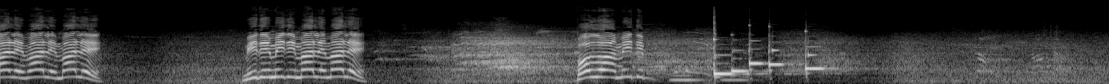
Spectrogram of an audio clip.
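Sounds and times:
murmur of large hall: 0.0s - 11.0s.

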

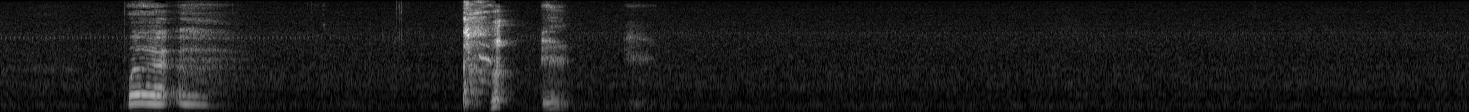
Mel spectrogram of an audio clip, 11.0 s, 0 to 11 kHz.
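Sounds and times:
woman coughing: 3.5s - 4.9s.

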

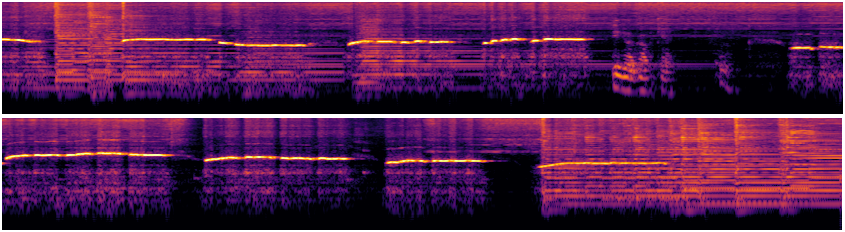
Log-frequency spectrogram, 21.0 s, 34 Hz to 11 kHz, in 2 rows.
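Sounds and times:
man whistling slow melody: 0.0s - 7.6s, 9.8s - 21.0s
quiet acoustic guitar: 0.0s - 21.0s.

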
